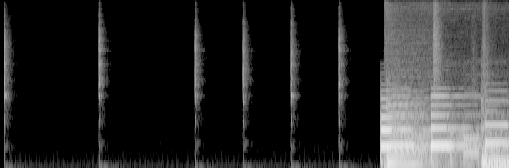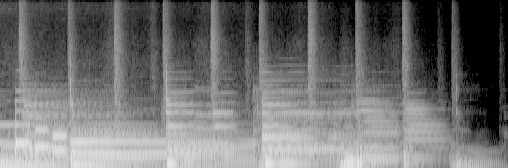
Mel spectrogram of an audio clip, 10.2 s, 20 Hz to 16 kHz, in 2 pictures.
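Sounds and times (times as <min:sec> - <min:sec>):
guitar playing altered scales: 0:03.8 - 0:09.3.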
